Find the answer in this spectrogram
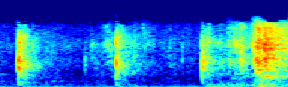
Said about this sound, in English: It's a little warm in here. You want to open the door for a minute? Yeah, sure.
